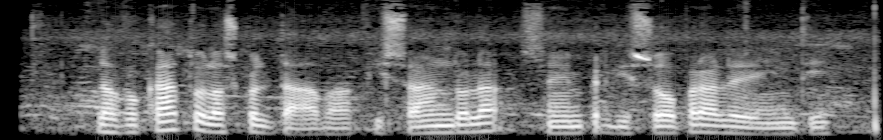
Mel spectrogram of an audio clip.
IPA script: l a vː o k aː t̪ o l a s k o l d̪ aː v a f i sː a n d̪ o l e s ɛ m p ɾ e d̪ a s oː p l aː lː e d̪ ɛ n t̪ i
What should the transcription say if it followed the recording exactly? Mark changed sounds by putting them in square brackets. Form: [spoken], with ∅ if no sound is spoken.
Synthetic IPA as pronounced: l a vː o k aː t̪ o l a s k o l [t̪] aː v a f i sː a n d̪ o l [a] s ɛ m p ɾ e d̪ [i] s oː p [ɾ] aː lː e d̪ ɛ n t̪ i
